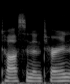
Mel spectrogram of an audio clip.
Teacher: You often drop the G sound, right? Tossing and turning and the D and N might blend. · Tossing and turning, you often drop the G sound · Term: G dropping, the G dropping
